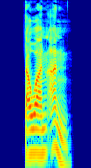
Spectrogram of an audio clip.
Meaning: inflection of andauern: 1. first/third-person plural present 2. first/third-person plural subjunctive I
- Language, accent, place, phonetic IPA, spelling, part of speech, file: German, Germany, Berlin, [ˌdaʊ̯ɐn ˈan], dauern an, verb, De-dauern an.ogg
